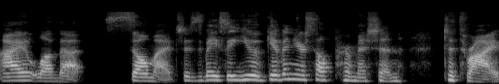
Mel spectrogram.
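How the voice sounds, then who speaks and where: Against a quiet background, a woman speaks loudly at a moderate pace, medium in pitch with a bright, sharp tone. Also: ordinary pitch variation. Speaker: entrepreneur and personal brand speaker. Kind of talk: casual chat. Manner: loud, outgoing.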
